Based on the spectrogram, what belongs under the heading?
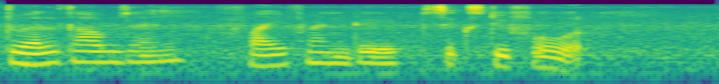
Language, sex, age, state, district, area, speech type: Urdu, female, 30-45, Delhi, Central Delhi, urban, spontaneous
